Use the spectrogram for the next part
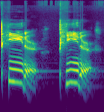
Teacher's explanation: Here's one more rule because T is following E vowel and before T there is another vowel. So there are 2 vowels before and after the T. So you pronounce it like a soft D sound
